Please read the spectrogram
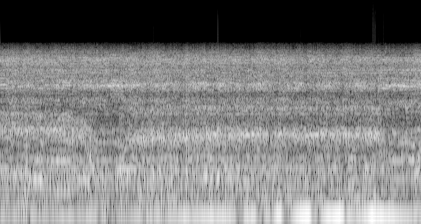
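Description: Heavily distorted electric guitar playing a metal riff loudly, a low note held under a dense buzzing wall of distortion that swells a few times in the last two seconds.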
